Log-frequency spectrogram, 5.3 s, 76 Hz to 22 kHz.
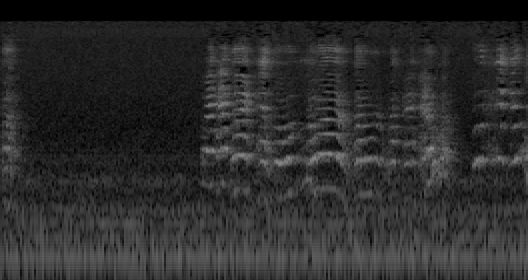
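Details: A pet cockatoo talking after dark on June 6, 2010, chattering in a wavering, voice-like run of mid-pitched syllables for about three seconds, over a steady low room hum.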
